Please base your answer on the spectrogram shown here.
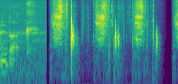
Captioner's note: pages turning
